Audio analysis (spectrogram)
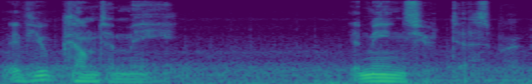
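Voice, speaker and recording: Very deep-voiced, jaded detective. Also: male voice, lively intonation, normal speed, background noise. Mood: curt, cynical. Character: jaded male private detective, curt and world-weary. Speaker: voice actor in a video game. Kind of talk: dramatic video game dialogue.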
